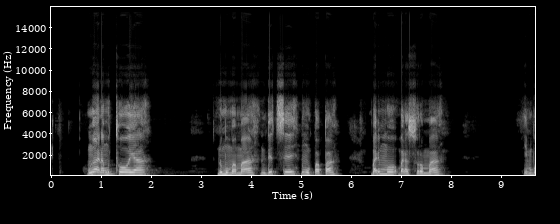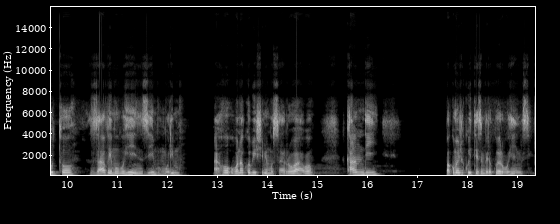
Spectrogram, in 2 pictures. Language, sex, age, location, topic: Kinyarwanda, male, 25-35, Kigali, agriculture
